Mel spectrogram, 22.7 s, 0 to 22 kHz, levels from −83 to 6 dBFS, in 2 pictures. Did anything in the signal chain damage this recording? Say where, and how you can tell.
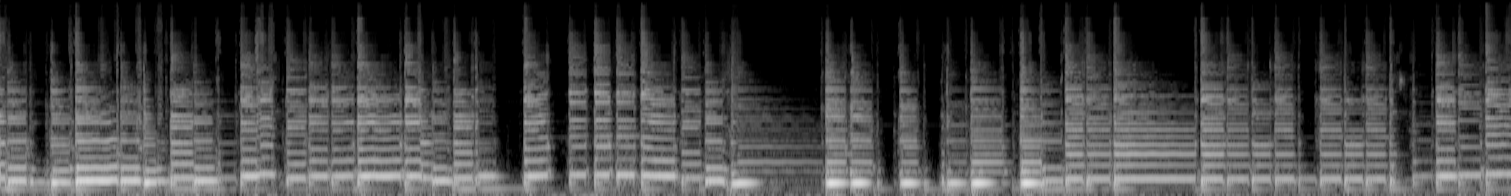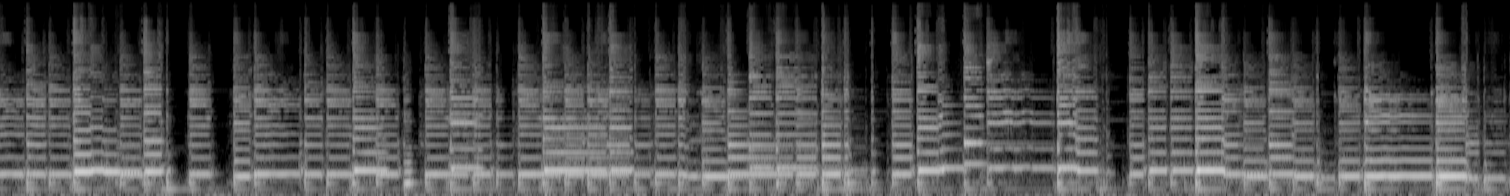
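Yes, at the codec stage, across the whole clip: the music sounds grainy, rough and noisy in its tones with little swirling, which points to likely Opus compression in its CELT music mode at a very low bitrate, around 16 kbps, filling starved bands with folded or noise energy while bandwidth reaches 20.3 kHz.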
